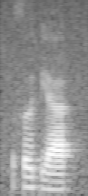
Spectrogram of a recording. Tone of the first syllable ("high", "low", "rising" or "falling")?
high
